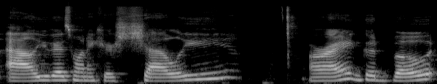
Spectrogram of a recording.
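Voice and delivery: ordinary delivery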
